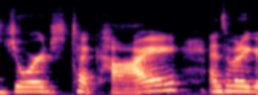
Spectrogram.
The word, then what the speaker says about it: Takei: Takei.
